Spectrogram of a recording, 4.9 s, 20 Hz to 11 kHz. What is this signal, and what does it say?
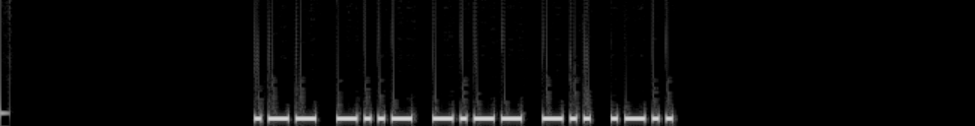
Morse code, heard as a keyed tone, about 36 wpm, 700 Hz. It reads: WXYDL
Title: Code Groups - 5 Letters - 35wpm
